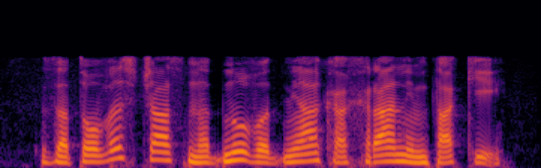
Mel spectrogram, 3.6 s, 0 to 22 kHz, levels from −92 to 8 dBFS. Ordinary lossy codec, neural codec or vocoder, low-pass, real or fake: none; vocoder, 22.05 kHz, 80 mel bands, Vocos; 5.4 kHz; fake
